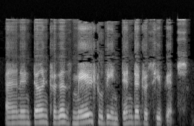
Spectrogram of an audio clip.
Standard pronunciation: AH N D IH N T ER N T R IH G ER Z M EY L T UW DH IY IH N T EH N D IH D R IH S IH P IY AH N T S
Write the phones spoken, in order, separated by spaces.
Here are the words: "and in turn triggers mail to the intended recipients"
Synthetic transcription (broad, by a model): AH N D IH N T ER N T R IH G ER Z M EY L T UW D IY IH N T EH N D IH D R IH S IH P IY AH N T S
